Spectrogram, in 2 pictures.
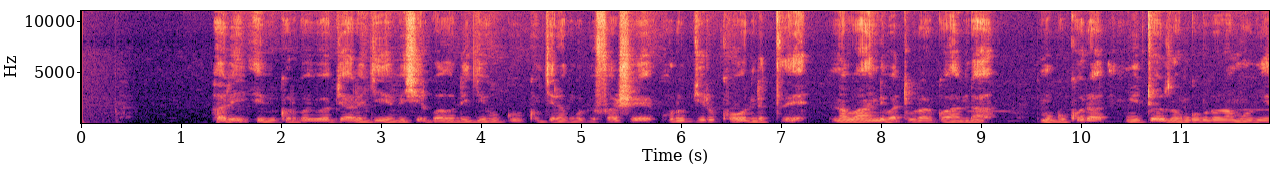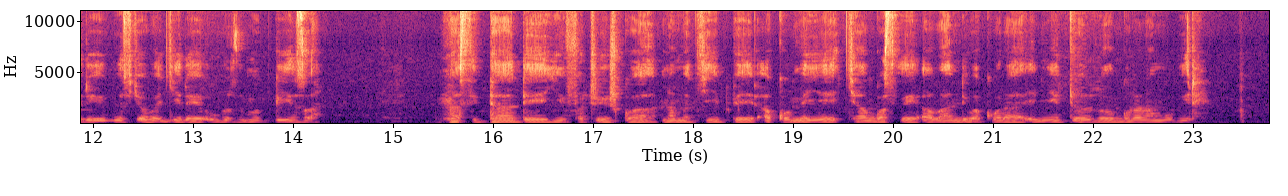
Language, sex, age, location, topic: Kinyarwanda, male, 25-35, Nyagatare, government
